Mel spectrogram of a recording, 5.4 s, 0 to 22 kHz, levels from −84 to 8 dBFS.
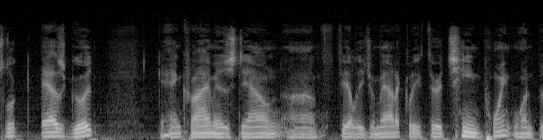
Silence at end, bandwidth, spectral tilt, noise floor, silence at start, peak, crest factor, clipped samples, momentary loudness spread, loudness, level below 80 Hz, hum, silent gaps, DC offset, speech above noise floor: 0 s; 11 kHz; -6.5 dB/octave; -48 dBFS; 0 s; -6 dBFS; 16 dB; under 0.1%; 7 LU; -23 LUFS; -36 dBFS; none; none; under 0.1%; 26 dB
